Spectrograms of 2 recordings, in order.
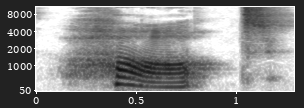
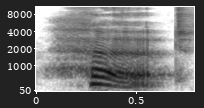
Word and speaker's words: heart: The next one is heart. Now in British English, we don't pronounce the R. Heart. R. Heart. A lot of students say hurt, my hurt, but that's a different word.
